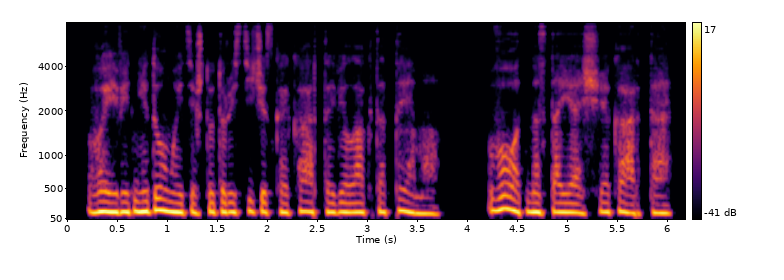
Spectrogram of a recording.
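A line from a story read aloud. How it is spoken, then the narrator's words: Serious voice. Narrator (Russian): серьезным голосом сказал проводник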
